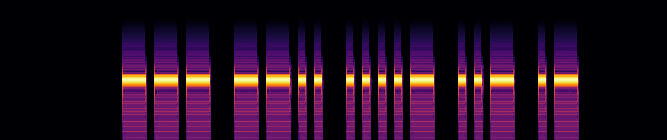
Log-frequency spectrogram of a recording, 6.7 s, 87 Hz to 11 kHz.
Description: Morse code, heard as a keyed tone, about 15 wpm, 700 Hz. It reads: OZ4UA
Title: DXCC-100 Call Signs - 5 Characters - Repeated 2x - 15wpm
